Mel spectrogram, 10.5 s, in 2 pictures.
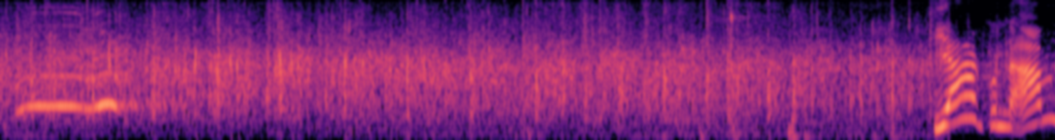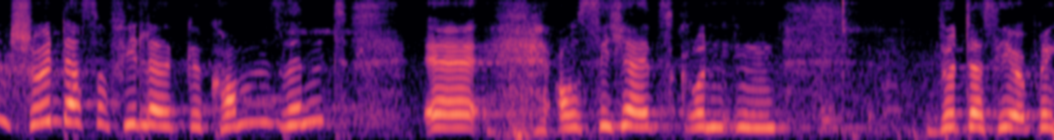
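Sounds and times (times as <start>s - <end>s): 
audience applauding: 0.0s - 5.1s
speech: 4.7s - 10.5s.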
